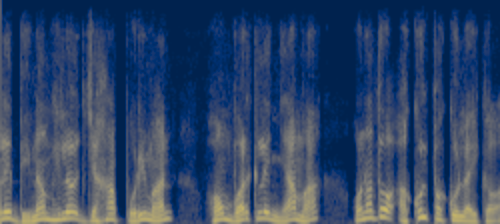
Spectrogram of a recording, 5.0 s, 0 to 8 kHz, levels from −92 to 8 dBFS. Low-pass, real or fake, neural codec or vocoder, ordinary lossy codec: 7.2 kHz; real; none; Opus, 16 kbps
